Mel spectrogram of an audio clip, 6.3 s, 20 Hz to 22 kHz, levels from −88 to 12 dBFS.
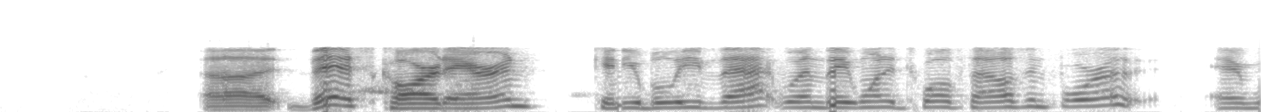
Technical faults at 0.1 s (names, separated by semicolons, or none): Bluetooth CVSD headset codec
